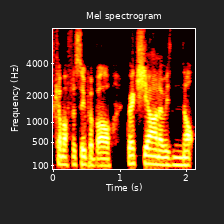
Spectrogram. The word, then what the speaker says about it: Schiano: Yeah, Greg Schiano.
